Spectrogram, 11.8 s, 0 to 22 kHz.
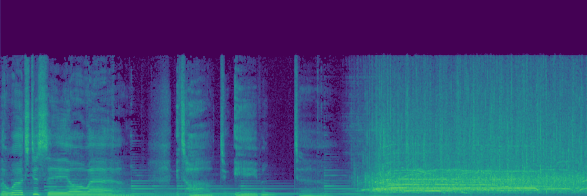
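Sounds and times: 
speech: 0:00.2 - 0:02.7, 0:03.6 - 0:06.0
concert crowd cheering: 0:06.9 - 0:11.7
large concert audience clapping: 0:06.9 - 0:11.7.

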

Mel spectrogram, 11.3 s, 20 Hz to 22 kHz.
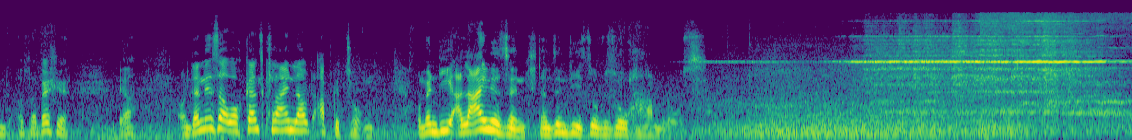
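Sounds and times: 
speech: 0:00.0 - 0:07.2
train wheels squealing on rails at the railway station in Stralsund: 0:07.0 - 0:11.3.

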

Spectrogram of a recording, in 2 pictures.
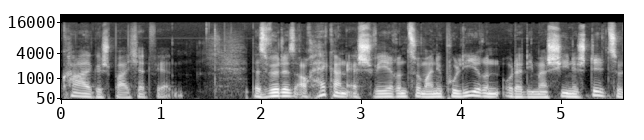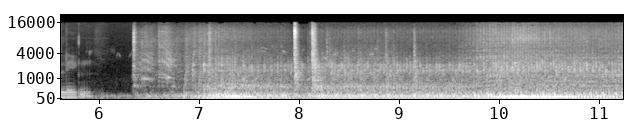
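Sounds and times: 
speech: 0:00.1 - 0:07.1
tractor diesel engine on a farm field cranking and starting: 0:05.4 - 0:11.2
metallic clanks: 0:05.9 - 0:09.6.

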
